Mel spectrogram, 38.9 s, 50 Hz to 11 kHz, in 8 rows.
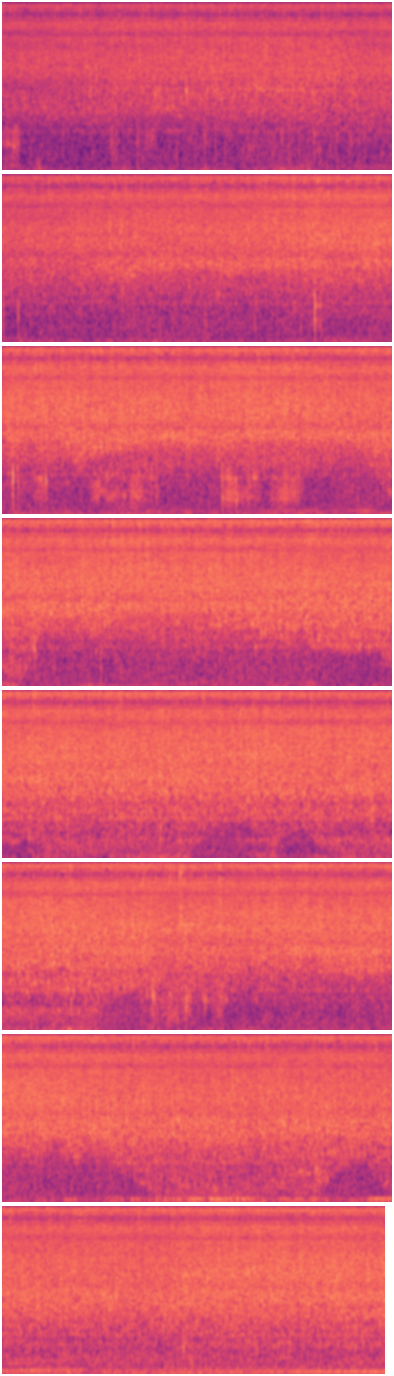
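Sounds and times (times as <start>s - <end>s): waterfall splashing: 0.0s - 38.9s.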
